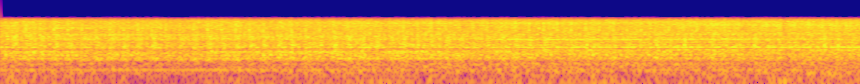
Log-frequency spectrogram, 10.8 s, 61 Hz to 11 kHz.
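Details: Infiniti G35x petrol V6 idling, light fairly steady knock/ping from the engine bay noticed right after an oil change.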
